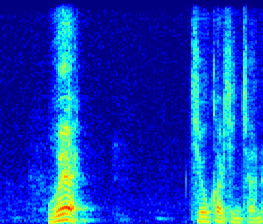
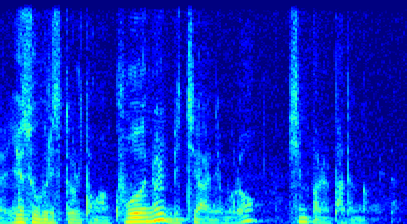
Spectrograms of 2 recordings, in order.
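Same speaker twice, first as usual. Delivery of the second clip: hushed, intimate whisper; whispered point; 4 semitones lower, 8 dB quieter than usual. Acted. Preacher whispers the key truth to the congregation. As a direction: drop to a whisper to drive it home.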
